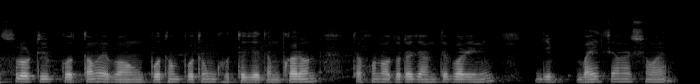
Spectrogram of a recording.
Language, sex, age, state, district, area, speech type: Bengali, male, 18-30, West Bengal, Uttar Dinajpur, urban, spontaneous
